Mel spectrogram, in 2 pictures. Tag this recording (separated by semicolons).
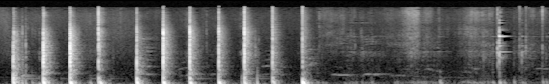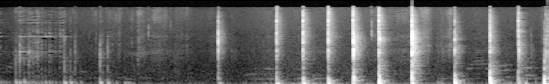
sonicsnaps; rennes; france; lapoterie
